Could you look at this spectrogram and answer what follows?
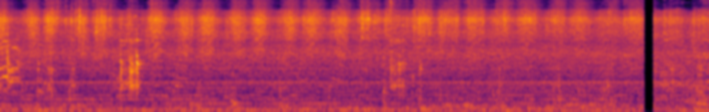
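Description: Mustard seeds and green chillies being ground into a paste, a continuous gritty grinding and rubbing texture with a faint mechanical whir, steady and close, with no clear talk.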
